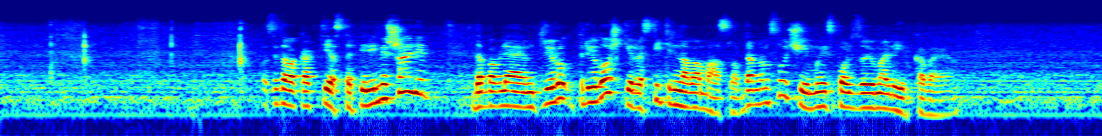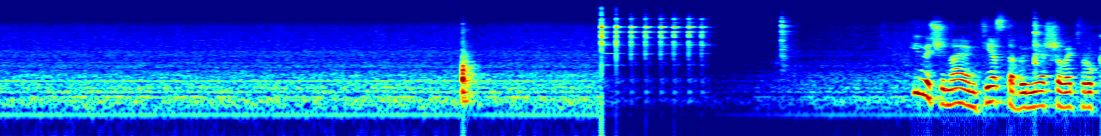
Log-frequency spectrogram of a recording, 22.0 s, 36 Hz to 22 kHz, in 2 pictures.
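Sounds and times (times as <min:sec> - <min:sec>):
low room hum: 0:00.0 - 0:22.0
metal spoon clinking glass bowl: 0:17.0 - 0:18.3.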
